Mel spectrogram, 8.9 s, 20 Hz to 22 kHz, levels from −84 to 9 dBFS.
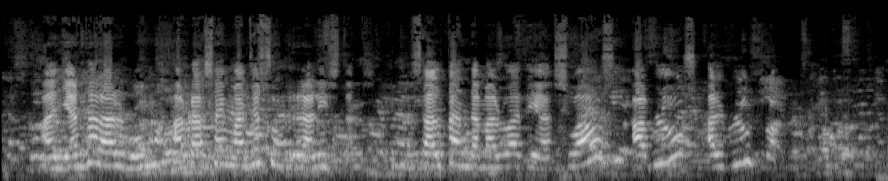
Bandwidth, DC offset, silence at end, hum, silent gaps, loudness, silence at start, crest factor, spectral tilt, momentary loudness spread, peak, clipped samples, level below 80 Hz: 16.5 kHz; under 0.1%; 0.05 s; none; none; -15 LUFS; 0.1 s; 16 dB; -3 dB/octave; 16 LU; 0 dBFS; under 0.1%; -58 dBFS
